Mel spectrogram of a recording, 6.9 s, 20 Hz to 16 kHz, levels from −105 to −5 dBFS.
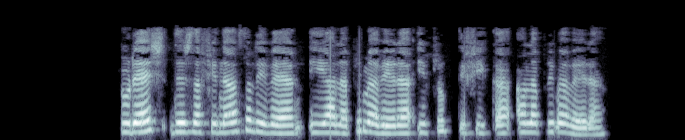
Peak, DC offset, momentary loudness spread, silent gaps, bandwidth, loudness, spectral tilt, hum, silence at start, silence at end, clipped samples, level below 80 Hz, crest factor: -2 dBFS; under 0.1%; 11 LU; 4.52-4.58 s; 7.6 kHz; -18 LUFS; -4.5 dB/octave; none; 1.2 s; 0.8 s; under 0.1%; -66 dBFS; 18 dB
